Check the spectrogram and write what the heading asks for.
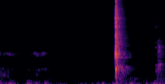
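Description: A single sharp click about one and a half seconds in, otherwise quiet.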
